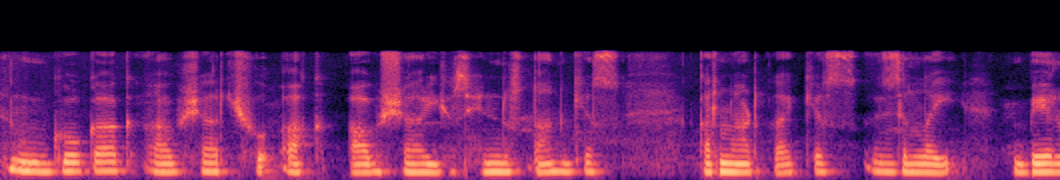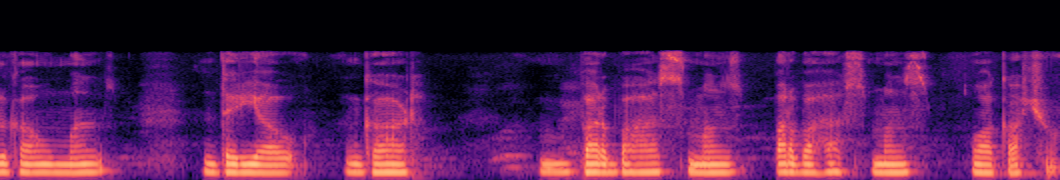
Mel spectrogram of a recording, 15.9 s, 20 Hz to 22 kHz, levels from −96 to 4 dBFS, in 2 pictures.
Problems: background sounds at intervals, background conversations at intervals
